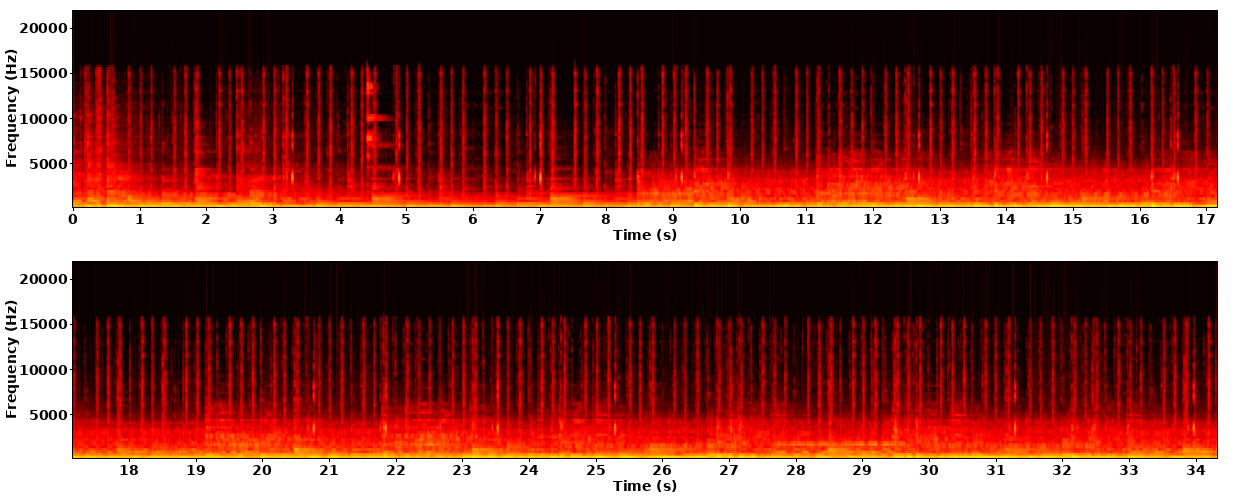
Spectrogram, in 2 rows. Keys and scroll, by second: 27.5 t, 28.6 ctrl+g, 28.9 ctrl+c, 29.3 ctrl+v.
